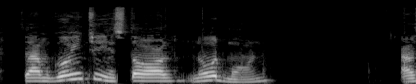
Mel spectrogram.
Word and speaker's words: nodemon: So on npmgs there is a package called nodemon nodemon some people call it node demon nodemon however you want to pronounce it node and then mon.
